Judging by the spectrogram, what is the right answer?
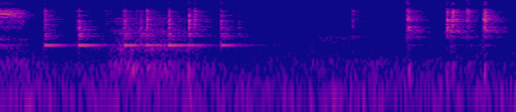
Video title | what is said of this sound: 🎄ASMR roleplay personal shopper - Tapping, gentle tingly triggers in cosy Christmas shop 🎄 | a beautiful ceramic gingerbread house.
